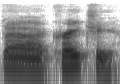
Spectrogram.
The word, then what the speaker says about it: Krejci: Name is pronounced Krejci.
